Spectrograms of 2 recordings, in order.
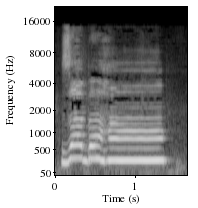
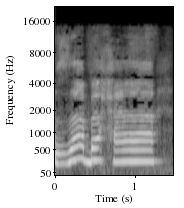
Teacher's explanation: اگر آیت نہیں کرو گے تو اخفا ہوگا زب ہاں، لیکن آیت کریں گے تو زب ہا. 2 زبر تھے، الف نہیں لگے گا.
